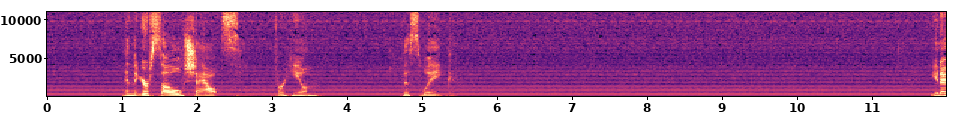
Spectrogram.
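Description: A woman speaks slowly into a microphone, heard through loudspeakers in a large room.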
